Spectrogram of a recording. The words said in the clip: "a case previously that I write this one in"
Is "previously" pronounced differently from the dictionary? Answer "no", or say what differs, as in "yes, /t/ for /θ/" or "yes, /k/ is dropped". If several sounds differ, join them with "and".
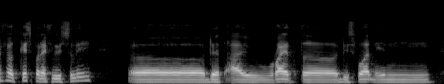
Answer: yes, /f/ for /v/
